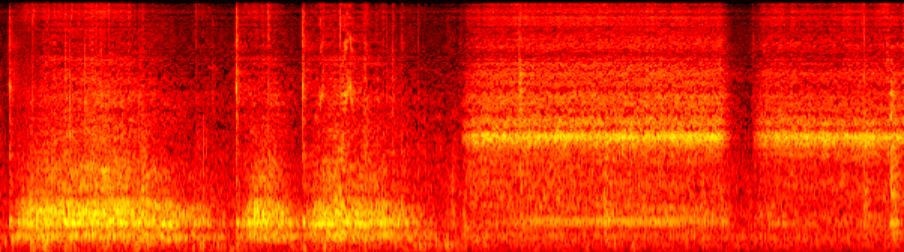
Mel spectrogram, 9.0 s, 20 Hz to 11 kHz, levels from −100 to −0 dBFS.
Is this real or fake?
fake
